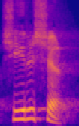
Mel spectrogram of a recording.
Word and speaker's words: Sheersha: So it is not Sheershaasana, it's a Sheersha. She, because 2 times E, so it will be she, Sheer, then sh, Sheersha, Sheersha.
